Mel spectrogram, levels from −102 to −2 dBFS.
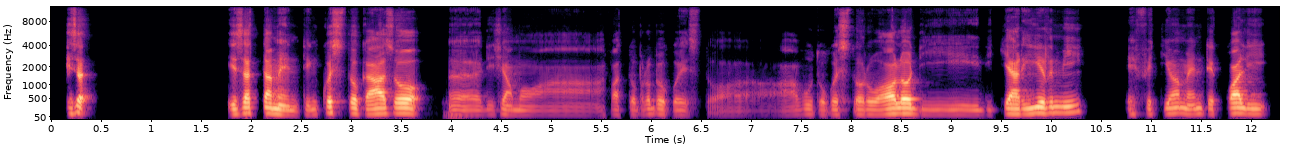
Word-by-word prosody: Esa - - +1 1.3
Esattamente, 110 -5 0
in 100 - -15
questo 135 -2 -2
caso, 115 +3 +3 0.2
uhm, 95 -1 -14
diciamo 95 -1 -15
ha 90 -2 -24
fatto 100 -1 -18
proprio 110 +2 -13
questo, 95 -3 -19 0.5
ha - - -34 0.2
ha 90 - -23
avuto 105 +3 -18
questo 100 0 -11
ruolo 110 +4 +4
di 100 -3 -13
di 95 0 -27
chiarirmi 130 +7 0 0.4
effettivamente 120 -2 -9
quali 120 -3 +1
105 Hz, 105 wpm, -19 LUFS, 95-120 Hz, 1.3 s, ruolo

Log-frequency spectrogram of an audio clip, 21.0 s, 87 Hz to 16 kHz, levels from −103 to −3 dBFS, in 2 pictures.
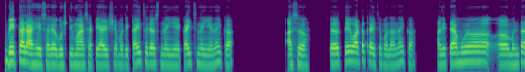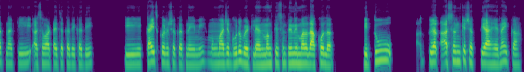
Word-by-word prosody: बेकार 185 +1 +7
आहे 165 -2 +7
सगळ्या 160 0 -1
गोष्टी 155 +1 -5
माझ्यासाठी 155 0 -1
आयुष्यामध्ये 155 0 -2
काहीचं 175 +1 -1
रस 165 -1 +1
नाही 155 -1 -7
आहे, 155 - -4
काहीचं 165 +1 0
नाही 155 -1 -7
आहे, 155 - -7
नाही 185 +2 -6
का. 155 -1 -2 1.1
असं. 155 -1 +1 0.5
तर 165 +1 +3
ते 190 +1 +1
वाटत 195 +1 +2
राहायचं 165 -2 -1
मला 155 0 -5
नाही 180 +3 -7
का 155 -2 -7 0.5
आणि 160 +1 -3
त्यामुळं 190 +2 +2 0.2
अ, 160 0 +1
म्हणतात 165 +3 -1
ना, 170 0 -4
की 170 +2 -9
असं 165 +1 -3
वाटायचं 165 0 -1
कधी-कधी 160 0 -5 0.5
की 160 0 -7
काहीचं 185 +2 +5
करू 180 -2 -1
शकत 160 0 -4
नाही 155 0 -5
मी. 165 +4 -10
मग 165 -2 -9
माझे 170 +1 +2
गुरु 175 +4 +1
भेटले 160 -2 +2
आणि 155 0 +2
मग 165 +1 +1
त्याच 170 -2 -5
त्यांनी 170 0 +1
मला 170 0 +4
दाखवलं, 160 -1 +6 0.7
की 160 - +1
"तू 210 +2 -1 0.5
अ, - - -22
तुझ्या 190 -1 +3 0.2
असंख्य 190 +2 0
शक्ती 180 -1 -1
आहे," 160 -1 +5
नाही 185 +2 -2
का. 160 -2 -4
165 Hz, 165 wpm, -24 LUFS, 160-180 Hz, 1.1 s, बेकार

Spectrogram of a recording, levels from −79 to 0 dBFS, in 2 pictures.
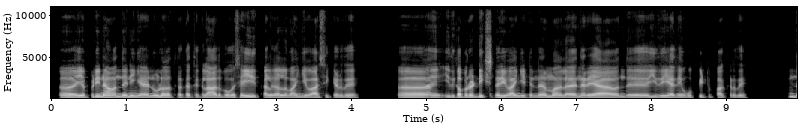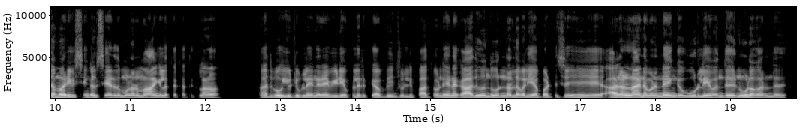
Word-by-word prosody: ம் 135 -1 +3
எப்டின்னா 150 +3 +2
வந்து 140 +1 0
நீங்க 135 -1 +1
நூலகத்துல 140 -2 0
கத்துக்கலாம் 120 0 +1
அதுபோக 120 +1 -2
செய்தித்தாள்கள் 125 -4 +1
வாங்கி 115 +1 -1
வாசிக்கிறது. 110 -2 -2 0.7
ம். 110 0 +2 0.2
இதுக்கப்புறம் 130 0 +2
டிக்ஷனரி 140 +1 +1
வாங்கிட்டு 125 +1 0
இதுல 125 0 0
நம்ம 120 -1 0 0.3
நெறையா 120 +1 +4 0.2
வந்து 115 +2 -4 0.3
இதையும், 130 +1 +2
அதையும் 120 -1 -4
ஒப்பிட்டு 125 +1 -9
பாக்கறது. 105 -1 -5 0.7
இந்த 180 +4 +2
மாரி 165 -2 +5
விஷயங்கள் 155 -1 -4
செய்றது 135 0 0
மூலம் 140 +1 -1
நம்ம 125 -3 -1
ஆங்கிலத்த 125 -1 -1
கத்துக்கலாம். 105 0 -5 0.7
அதுபோக 125 +4 +1
YouTubeலேயே 130 -2 -1
நெறைய 125 +1 +3
வீடியோக்கள் 120 -2 0
இருக்கு 100 +2 -8
அப்டின்னு 105 +1 -6
சொல்லி 105 +1 -6
பாத்தோனே, 105 +5 -2
எனக்கு 140 -2 0
அது 130 +2 +1
வந்து 140 0 -2
ஒரு 125 - -2
நல்ல 120 +2 0
வழியா 115 0 +1
பட்டுச்சு, 105 +2 -4 0.6
அதனால 135 +4 +5
நான் 135 0 +6
என்ன 140 - +2
பண்ணுனேன் 145 +2 +2
எங்க 135 -1 -1
ஊர்லே 140 0 +1
வந்து 130 +3 -1
நூலகம் 145 -4 +2
இருந்தது. 105 -1 -6
125 Hz, 165 wpm, -22 LUFS, 115-135 Hz, 0.7 s, நான்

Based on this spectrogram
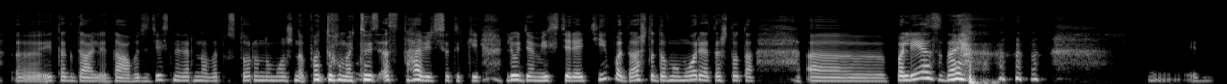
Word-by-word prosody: э, 80 -1 -5
и - - -3
так 175 -1 -6
далее. 160 -1 -2
Да, 150 0 -2
вот 155 +2 -7
здесь, 205 +7 -6
наверное, 180 -2 -5
в - - -9
эту 175 0 -10
сторону 185 0 -5
можно 180 +1 -4
подумать, 215 -4 +3
то 220 - +6
есть 215 -2 +4
оставить 200 -2 +2
всё-таки 180 -1 -6 0.3
людям 190 -3 +3
их 180 +1 +1
стереотипы, 190 +7 0
да, 180 +4 0
что 205 0 -3
дом 190 -1 -1
у 185 - -2
моря- 205 +3 +1
это 185 0 -3
что-то, 185 -1 -5 0.6
э, 155 -2 -3
полезное. 225 +2 +6 1.8
М. 200 -4 -18
185 Hz, 145 wpm, -20 LUFS, 170-205 Hz, 1.8 s, то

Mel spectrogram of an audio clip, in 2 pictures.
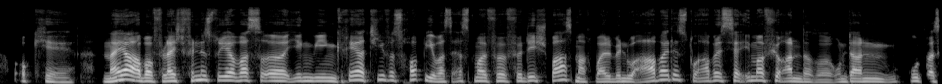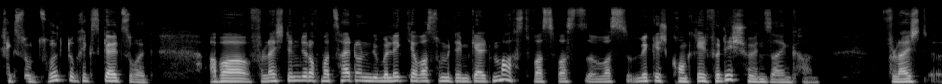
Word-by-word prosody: Okay. 105 -6 -5 0.3
Na 140 +8 +6
ja, 220 0 +11
aber 155 -3 +7
vielleicht 155 +3 +4
findest 195 +1 0
du 185 - -1
ja 185 -1 +5
was, 180 0 +2
äh, 165 0 +4
irgendwie 160 +2 0
'n 155 -2 +1
kreatives 195 +4 0
Hobby, 210 -8 +1
was 130 0 -1
erst 150 +5 -8
mal 160 -1 +3
für 155 +3 -1
für 155 +5 -4
dich 175 +1 -1
Spaß 205 +4 +1
macht, 125 -1 -3
weil 130 0 0
wenn 140 0 0
du 135 0 0
arbeitest, 215 -1 +1
du 155 - -4
arbeitest 165 +3 -2
ja 175 - +2
immer 180 +3 0
für 155 -4 -3
andere 120 -7 -1
und 125 +3 -6
dann 135 -3 0
gut, 160 -3 -3
was 145 -4 -1
kriegst 145 -5 -8
du 135 - -5
zurück? 180 - -5
Du 185 - -4
kriegst 155 0 -8
Geld 160 -2 +4
zurück. 105 -3 -8 0.5
Aber 140 -2 +3
vielleicht 155 +6 -3
nimm 180 0 -3
dir 185 - 0
doch 175 -2 -2
mal 160 -1 -1
Zeit 185 +2 -1
und 170 -2 -2
überlege 155 +3 0
dir, 165 -2 -1
was 160 0 -1
du 160 - -5
mit 160 -2 -2
dem 145 -2 -2
Geld 145 +1 -1
machst, 195 +2 -2
was 135 -1 -3
was 135 -1 -6
du 120 +1 -9
was 130 -1 -4
wirklich 160 +2 -2
konkret 145 +2 -2
für 155 - -1
dich 215 -1 +1
schön 125 -8 -3
sein 110 -2 -7
kann. 100 0 -17 0.6
Vielleicht, 125 +1 -1
155 Hz, 225 wpm, -24 LUFS, 135-175 Hz, 0.6 s, ja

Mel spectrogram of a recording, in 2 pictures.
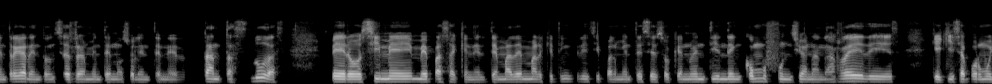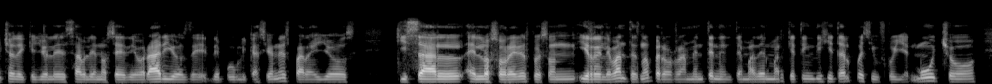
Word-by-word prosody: entregar. 135 +2 +2
Entonces, 120 +1 -4
realmente 120 0 -4
no 120 -1 -9
suelen 115 -1 -7
tener 115 0 -9 0.2
tantas 130 -2 -1
dudas. - - 0 0.4
Pero 120 -1 +6
sí 135 - +2
me 130 0 +3
me 125 -1 +2
pasa 125 -1 -2
que 115 - -9
en 115 - -9
el 115 -1 -10
tema 120 +1 -2
de 125 - +1
marketing 125 +2 -6
principalmente 120 -2 -8
es - - -5
eso, 115 -2 -3
que 120 - -4
no 120 0 -4
entienden 125 0 -2
cómo 130 +2 -2
funcionan 120 -2 -5
las 120 +1 -7
redes, 125 -3 +1 0.3
que 120 - +2
quizá 120 - -1
por 125 -1 -3
mucho 125 +1 -1
de 120 -2 0
que - - -8
yo 115 0 -3
les 120 0 -4
hable, 115 0 0
no 115 -1 -4
sé, 115 - +1
de 115 0 -5
horarios 120 -1 +5
de 115 0 -7
de 115 - -8
publicaciones, 120 +5 -5
para 115 0 -1
ellos 120 0 -4 0.4
quizá, 125 0 +8 0.3
eh, 125 - +4
los 125 -1 +3
horarios, 120 +2 +4
pues, - - -2
son 120 +1 -2
irrelevantes, 120 +1 +3
¿no? 145 +3 -2
Pero 120 -6 -1
realmente 120 +1 -3
en 125 - -4
el 115 -1 -10
tema 120 +1 -5
del 125 0 -1
marketing 125 +1 -6
digital, 135 +1 -2
pues 155 -4 -4
influyen 120 0 -9
mucho, 130 -5 -1
120 Hz, 200 wpm, -24 LUFS, 115-125 Hz, 0.4 s, quizá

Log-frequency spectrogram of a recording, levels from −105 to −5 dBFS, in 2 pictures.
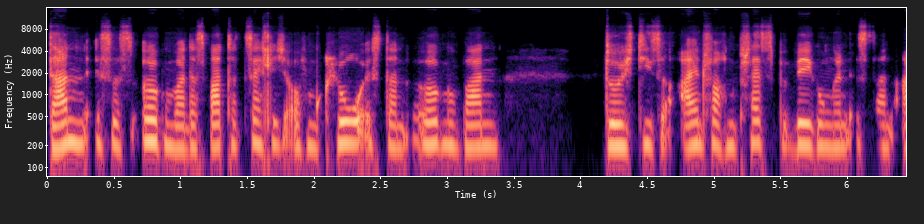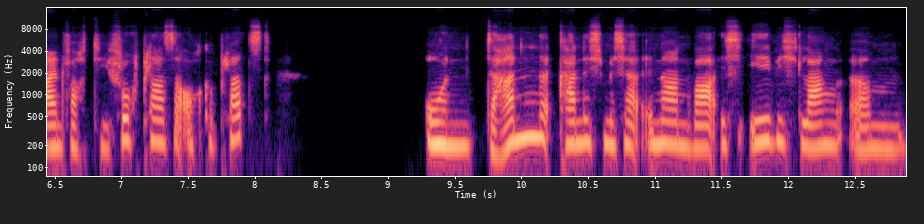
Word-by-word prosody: dann 210 +3 +6
ist 220 -3 -4
es 205 -3 -4
irgendwann 205 -5 +4
das 190 -1 -3
war 195 0 +5
tatsächlich 210 +1 -1
aufm 195 0 -4
Klo, 215 0 +5
ist - - -5
dann 190 -1 -4
irgendwann 200 -4 0 0.8
durch 200 -1 +4
diese 205 -3 -2
einfachen 195 0 +2
Pressbewegungen 200 -3 +1
ist 220 - -4
dann 195 - -6
einfach 190 0 0
die 190 - -11
Fruchtblase 230 -2 -1
auch - - -4
geplatzt - - -3 1.2
und 200 -2 +2
dann 255 +5 +3
kann 215 0 +1
ich 225 0 -1
mich 210 -1 -1
erinnern, 210 0 -1
war 190 -1 +4
ich 210 - -2
ewig 230 -1 -2
lang, 200 +1 0
ähm, 185 0 -5
205 Hz, 160 wpm, -25 LUFS, 195-215 Hz, 1.2 s, dann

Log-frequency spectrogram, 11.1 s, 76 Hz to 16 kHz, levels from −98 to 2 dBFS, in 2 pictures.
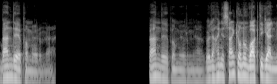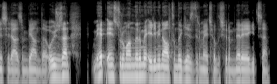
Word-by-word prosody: Ben 120 +4 -1
de 115 - 0
yapamıyorum 85 -5 -5
ya. 85 - -22 1.9
Ben 125 +2 -2
de 110 - -5
yapamıyorum 95 -3 -11
ya. 90 0 -17
Böyle 105 +3 -3
hani 125 +1 -3
sanki 145 +2 +1
onun 130 -2 +1
vakti 120 +2 +5
gelmesi 105 -5 +1
lazım 90 -1 -5
bir 100 - -1
anda. 90 -2 -6
O 115 - +1
yüzden, 130 +2 +3 0.6
hep 150 +2 +5
enstrümanlarımı 130 0 +3
elimin 115 0 +2
altında 115 0 +2
gezdirmeye 100 -3 -4
çalışırım 90 0 -9
nereye 95 -1 +1
gitsem. 95 -1 -10
110 Hz, 145 wpm, -22 LUFS, 95-125 Hz, 1.9 s, vakti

